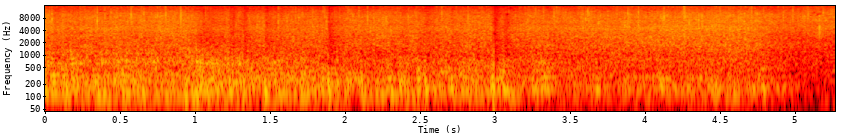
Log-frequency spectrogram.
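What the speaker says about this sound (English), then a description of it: "You can hear that thunder roaring, the trees blowing in the wind, and that heavy rain." Heavy rain and wind in trees near a studio in Kitchener during a late spring thunderstorm, a dense steady roar with rumbling thunder throughout, loud and continuous with no voices.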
